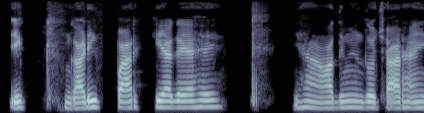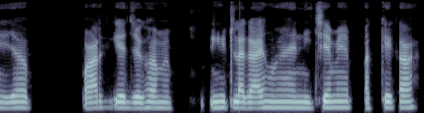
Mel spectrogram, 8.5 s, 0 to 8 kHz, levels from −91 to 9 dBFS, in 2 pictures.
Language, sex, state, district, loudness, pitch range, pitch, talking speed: Hindi, male, Chhattisgarh, Sarguja, -19 LUFS, 150-160 Hz, 155 Hz, 155 wpm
